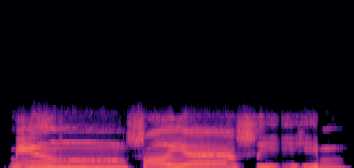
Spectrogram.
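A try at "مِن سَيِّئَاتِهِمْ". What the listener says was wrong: Kurang sedikit di si-nya panjang.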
